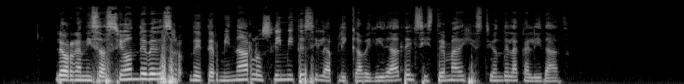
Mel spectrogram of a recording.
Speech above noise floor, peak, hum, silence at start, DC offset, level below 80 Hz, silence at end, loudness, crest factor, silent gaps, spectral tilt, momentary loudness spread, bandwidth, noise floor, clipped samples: 44 dB; -2 dBFS; none; 0.55 s; under 0.1%; -38 dBFS; 1.25 s; -21 LUFS; 20 dB; none; -5 dB/octave; 10 LU; 16.5 kHz; -65 dBFS; under 0.1%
